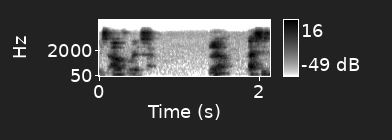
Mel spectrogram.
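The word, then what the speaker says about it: Álvarez: surprised yeah alvares I don't know why it's alvaris man I they call alvares see they call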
